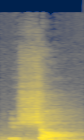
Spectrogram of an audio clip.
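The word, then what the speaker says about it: אישה: This dot in the sheen is a doubling dot, meaning there are 2 sheens. So that would be isha, woman or wife.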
